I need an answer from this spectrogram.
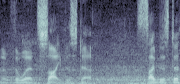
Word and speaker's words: Cyberster: pronunciation of the word Cyberster. Cyberster? Cyberster. Because the temptation is to kind of turn it into a star at the end, isn't it? But Cyberster.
